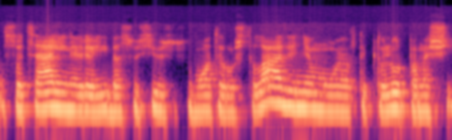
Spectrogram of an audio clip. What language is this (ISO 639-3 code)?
lit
